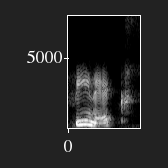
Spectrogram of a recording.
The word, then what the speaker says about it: Phoenix: that represents one sound so if you look at the beginning letters pH in the City Phoenix Phoenix that first beginning letters pH represents one sound which is f like as in fish but it's spelled very differently than in fish and our diagraphs remember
